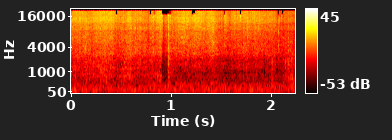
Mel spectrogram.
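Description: White rice being stirred in a container makes a continuous soft scraping and rustling texture, close to the microphone, with one brief sharper click partway through and no talking.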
